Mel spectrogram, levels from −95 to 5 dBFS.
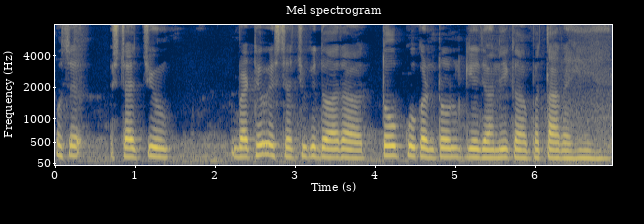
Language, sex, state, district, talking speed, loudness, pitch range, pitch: Hindi, female, Uttar Pradesh, Etah, 140 wpm, -15 LUFS, 165-195 Hz, 180 Hz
